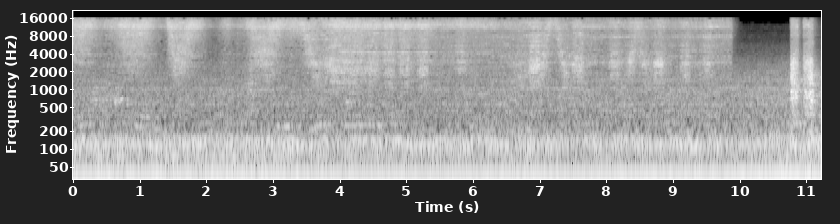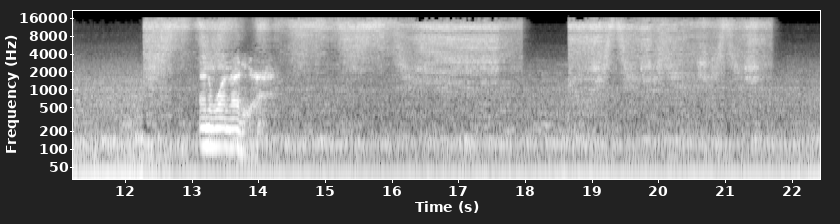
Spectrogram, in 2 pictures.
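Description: Omni 3000 airbrush spraying pink paint: a hiss of air and paint that comes in long and short stretches as starbursts are sprayed. It stops for about two seconds some ten seconds in, with a couple of quick puffs, and stops briefly again near eighteen seconds.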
